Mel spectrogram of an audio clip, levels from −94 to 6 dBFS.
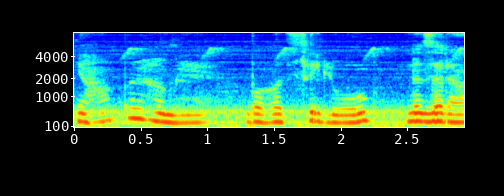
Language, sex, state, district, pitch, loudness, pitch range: Hindi, male, Chhattisgarh, Raipur, 205 Hz, -17 LUFS, 195-215 Hz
